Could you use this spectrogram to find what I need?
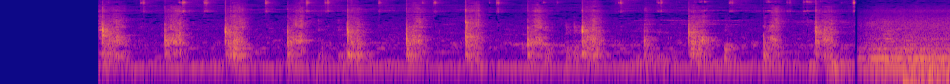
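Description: A metal spoon scrapes and clatters against a metal pan.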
